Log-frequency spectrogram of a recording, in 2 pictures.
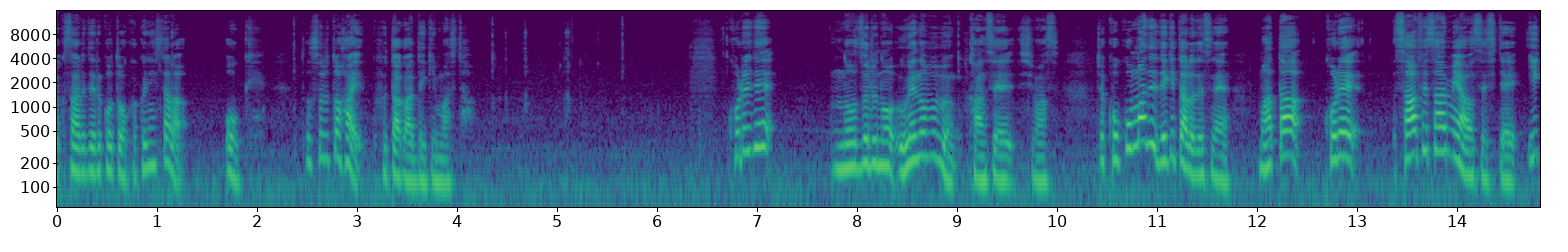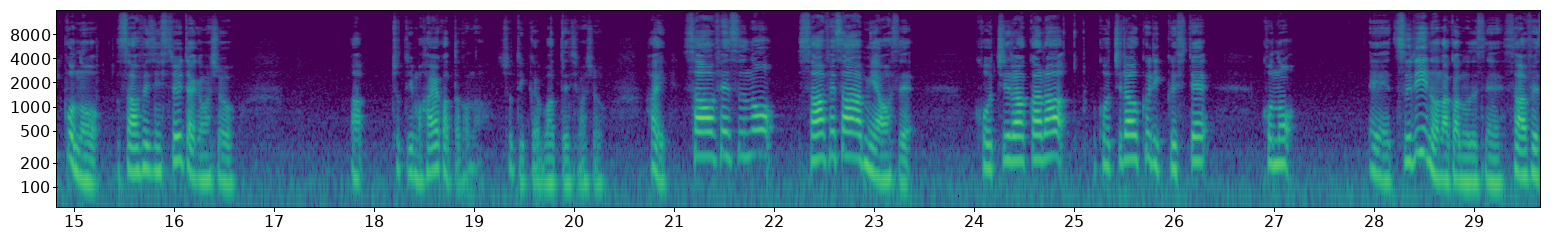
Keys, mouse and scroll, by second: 0.9 click, 2.3-4.3 middle drag, 4.6 scroll, 5.6-7.2 middle drag, 13.4 click, 19.7 click, 24.8 click.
